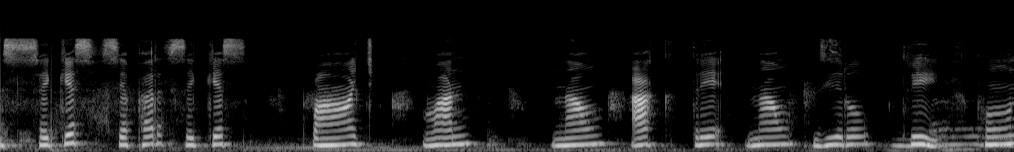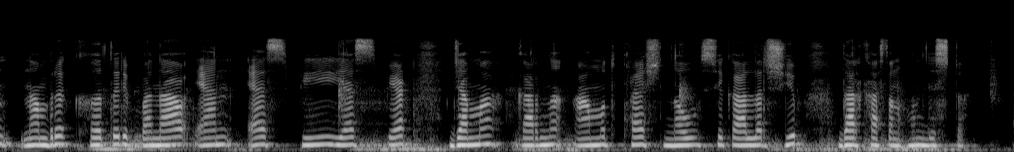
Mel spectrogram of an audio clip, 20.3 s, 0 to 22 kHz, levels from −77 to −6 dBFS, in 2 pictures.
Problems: background sounds at intervals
